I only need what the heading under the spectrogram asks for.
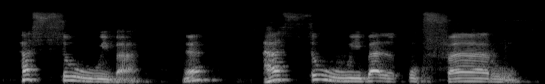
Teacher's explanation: Hilang terus huruf lam.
